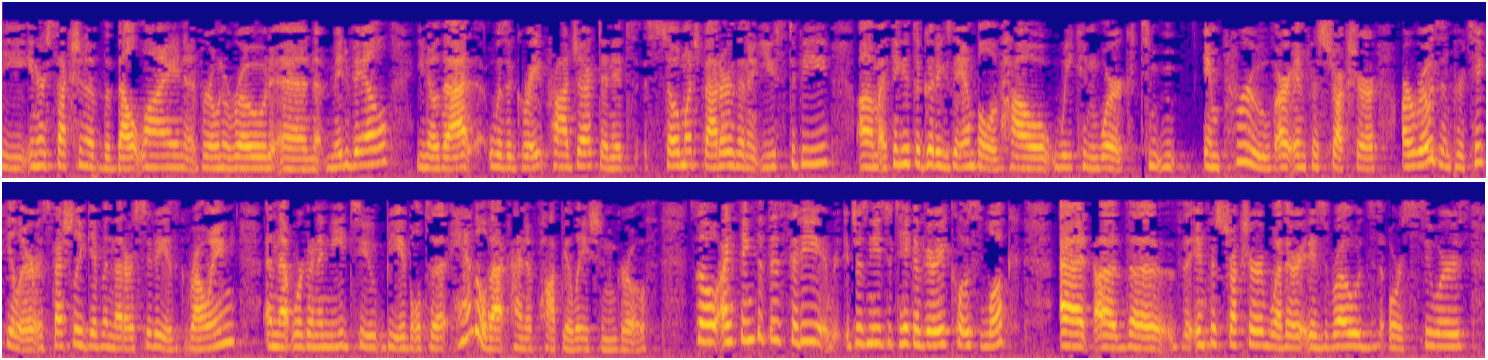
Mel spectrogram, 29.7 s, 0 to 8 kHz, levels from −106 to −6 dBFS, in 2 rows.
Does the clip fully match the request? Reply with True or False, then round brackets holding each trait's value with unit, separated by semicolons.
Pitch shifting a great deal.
False (3.8 semitones)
